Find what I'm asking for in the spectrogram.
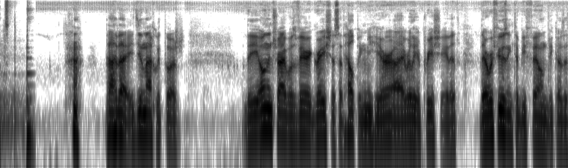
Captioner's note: speaks in local language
